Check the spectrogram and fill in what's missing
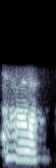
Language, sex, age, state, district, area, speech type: Sindhi, female, 18-30, Gujarat, Junagadh, rural, conversation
